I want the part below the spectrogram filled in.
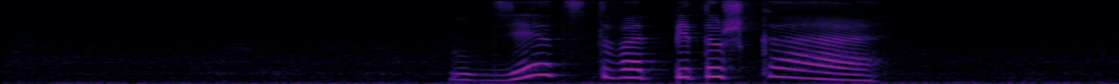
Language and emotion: Russian, positive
